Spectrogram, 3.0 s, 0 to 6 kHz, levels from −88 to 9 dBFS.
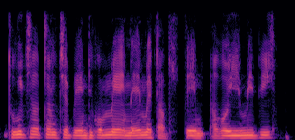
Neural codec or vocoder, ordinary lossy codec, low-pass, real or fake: codec, 44.1 kHz, 1.7 kbps, Pupu-Codec; none; 5.4 kHz; fake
